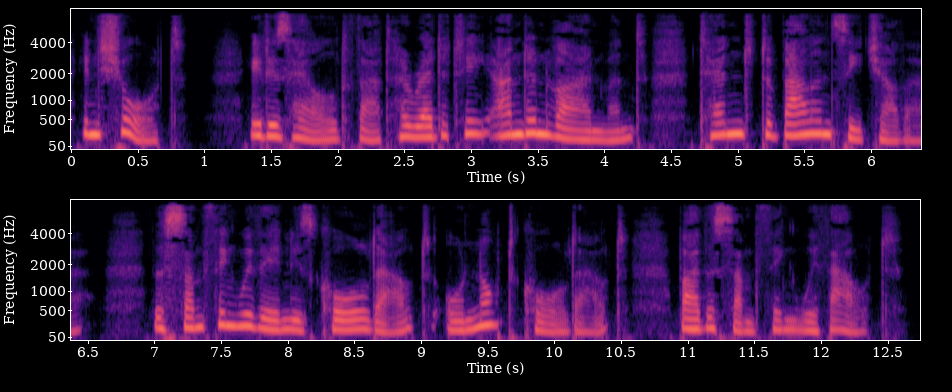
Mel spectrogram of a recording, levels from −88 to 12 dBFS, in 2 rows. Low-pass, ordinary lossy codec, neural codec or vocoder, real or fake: 7.2 kHz; MP3, 32 kbps; none; real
